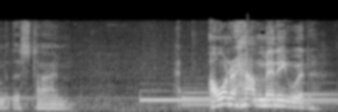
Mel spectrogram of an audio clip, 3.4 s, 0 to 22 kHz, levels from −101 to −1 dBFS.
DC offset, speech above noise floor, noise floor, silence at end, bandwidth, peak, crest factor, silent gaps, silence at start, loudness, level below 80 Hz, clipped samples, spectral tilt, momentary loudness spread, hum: under 0.1%; 28 dB; -47 dBFS; 0 s; 11.5 kHz; -2 dBFS; 18 dB; none; 0 s; -19 LUFS; -56 dBFS; under 0.1%; -4.5 dB/octave; 16 LU; none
